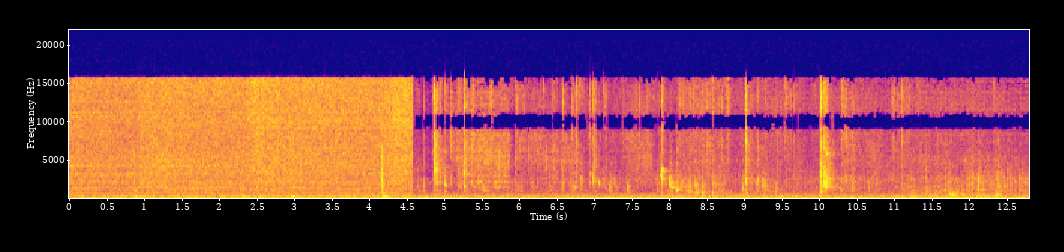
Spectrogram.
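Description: Beef patty sizzling in a frying pan with a steady hiss. About four and a half seconds in the sound changes to eggs frying in a pan, with a softer hiss and a few sharp clicks and taps.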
